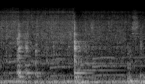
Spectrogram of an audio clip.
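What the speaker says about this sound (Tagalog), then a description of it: "Igigisa ko muna sa bawang at saka sa luya at sibuyas" Garlic, ginger and onion sauté in a pan with a continuous close sizzle and two quick stirring scrapes.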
